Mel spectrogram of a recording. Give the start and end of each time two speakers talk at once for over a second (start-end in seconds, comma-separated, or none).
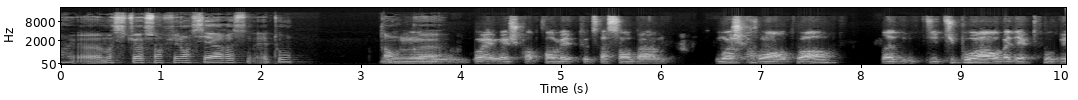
none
